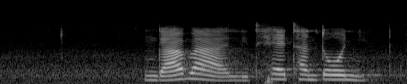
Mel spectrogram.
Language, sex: Xhosa, female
